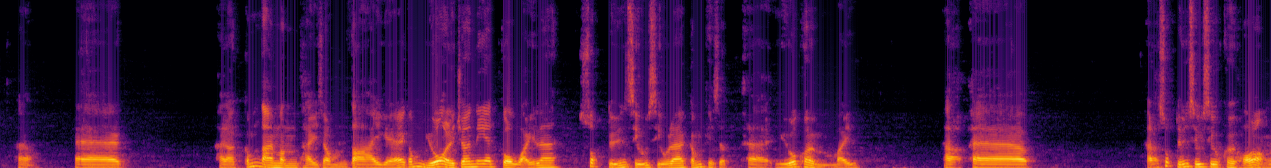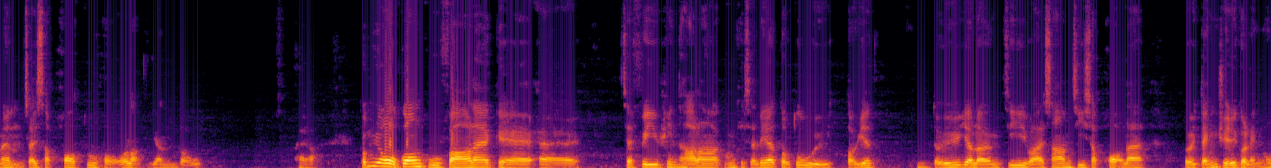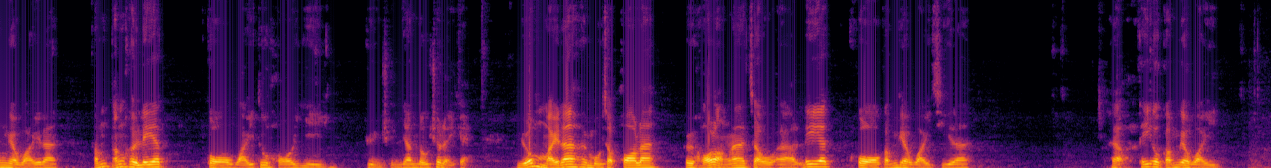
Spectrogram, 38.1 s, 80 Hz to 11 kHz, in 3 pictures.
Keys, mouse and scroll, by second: 0.7 click, 10.1-13.2 middle drag, 15.6-18.7 middle drag, 19.1-19.7 scroll up 2, 19.7-22.8 middle drag, 25.9-28.6 middle drag, 28.6-29.9 drag, 29.9 scroll down 1, 30.2-30.7 middle drag, 30.7 KP_3, 35.9 click, 36.9 click, 38.0 click.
